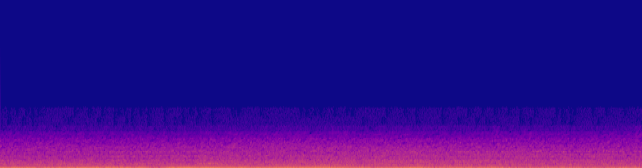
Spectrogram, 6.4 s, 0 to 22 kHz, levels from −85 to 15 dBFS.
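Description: Throughout, the sounds are rough and grainy, with nothing above 8.1 kHz. The likely cause is heavy Opus compression, fitting about 12 kbps, with starved bands filled by noise.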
